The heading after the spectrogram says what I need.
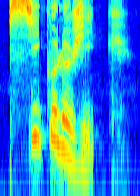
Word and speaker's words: psychologique: Okay, remember it's an exception here because you've got this C-H-O. Normally we should pronounce it sho, okay, but in that case we pronounce it ko. Psychologique. Remember, final Q-U-E like that. K. Psychologique.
